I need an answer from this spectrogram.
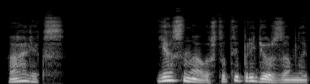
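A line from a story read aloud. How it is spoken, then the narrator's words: Whisper. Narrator (Russian): прошептала Наоми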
